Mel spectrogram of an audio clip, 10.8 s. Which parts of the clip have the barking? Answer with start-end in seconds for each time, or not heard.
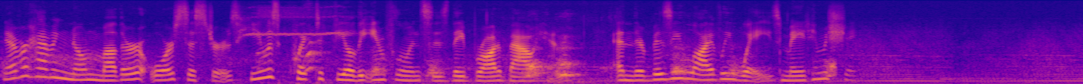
2.5-8.4.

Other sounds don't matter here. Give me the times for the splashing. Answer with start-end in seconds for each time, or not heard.
not heard.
